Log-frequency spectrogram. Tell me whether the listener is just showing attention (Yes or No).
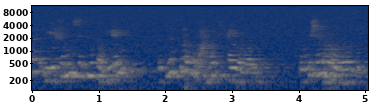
Yes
